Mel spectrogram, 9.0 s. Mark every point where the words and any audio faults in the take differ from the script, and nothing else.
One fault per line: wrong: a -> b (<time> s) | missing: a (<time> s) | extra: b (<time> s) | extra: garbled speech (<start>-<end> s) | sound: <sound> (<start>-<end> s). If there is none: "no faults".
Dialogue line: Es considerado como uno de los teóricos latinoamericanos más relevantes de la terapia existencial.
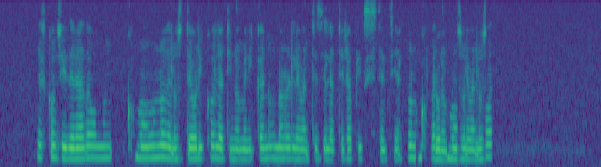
extra: garbled speech (6.1-7.4 s)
